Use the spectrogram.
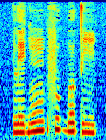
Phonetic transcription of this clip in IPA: l e˨ ɡ ũ˨˦ | f u˦ ɡ͡b o˧ t i˨

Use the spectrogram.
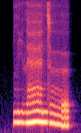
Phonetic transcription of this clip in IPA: l i ð æː n z œː

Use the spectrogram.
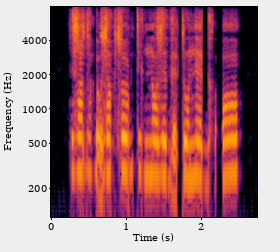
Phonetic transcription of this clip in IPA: z ɘ dˤ o̤ ɠ o̰ z ɔ ɡ sˤ u ɡ t e̤ ɡ n ɔ z ɘ ɡ ɛ̰ t o n ɛ ɡ | ʔ ɔ

